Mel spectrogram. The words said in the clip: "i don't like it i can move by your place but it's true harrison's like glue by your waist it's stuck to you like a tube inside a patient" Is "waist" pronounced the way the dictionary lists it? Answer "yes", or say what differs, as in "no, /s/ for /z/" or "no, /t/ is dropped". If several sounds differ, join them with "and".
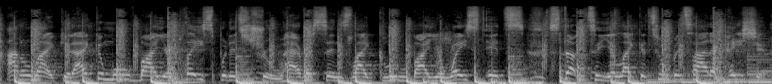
yes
